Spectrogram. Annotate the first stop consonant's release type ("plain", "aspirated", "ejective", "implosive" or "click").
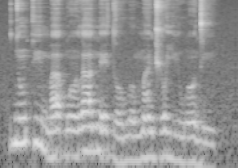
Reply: plain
